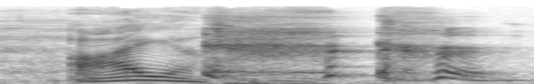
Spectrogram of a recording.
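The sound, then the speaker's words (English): Harsh, voiced coughing comes in a few rough bursts, each with a strained, throaty tone, close together and fairly loud. “Because I'm going to start coughing like crazy.”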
